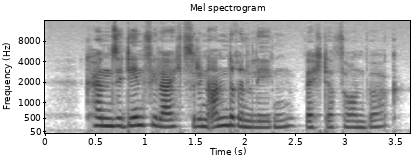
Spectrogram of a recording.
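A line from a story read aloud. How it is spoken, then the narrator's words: Plain. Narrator (German): fragt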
